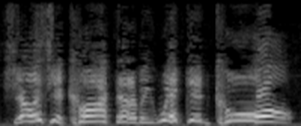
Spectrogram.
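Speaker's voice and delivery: put-on high, slow Boston girl; Boston accent. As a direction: wheedle it in a thick Boston accent. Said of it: "this stupid Boston accent".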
